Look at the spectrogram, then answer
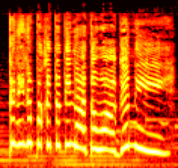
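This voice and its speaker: Very high-pitched, anxious young daughter. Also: female voice, animated, moderate pace, fairly bright tone, soft background music. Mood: panicked. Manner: anxious, emotional, pleading. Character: panicked, pleading young daughter fearing for her mother. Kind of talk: radio drama acting.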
